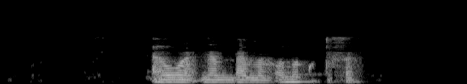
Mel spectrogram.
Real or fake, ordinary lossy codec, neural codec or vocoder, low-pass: real; AAC, 16 kbps; none; 3.6 kHz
